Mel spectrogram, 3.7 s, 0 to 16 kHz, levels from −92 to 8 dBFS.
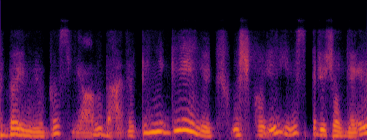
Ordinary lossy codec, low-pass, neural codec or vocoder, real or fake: Opus, 16 kbps; 7.2 kHz; codec, 16 kHz, 0.5 kbps, FreqCodec, smaller model; fake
